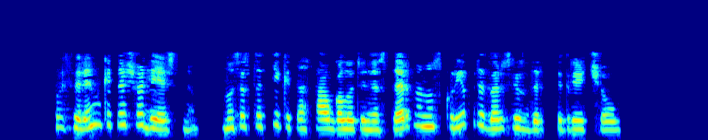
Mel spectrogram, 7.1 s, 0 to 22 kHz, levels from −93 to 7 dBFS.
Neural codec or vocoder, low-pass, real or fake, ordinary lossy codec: none; 5.4 kHz; real; MP3, 24 kbps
